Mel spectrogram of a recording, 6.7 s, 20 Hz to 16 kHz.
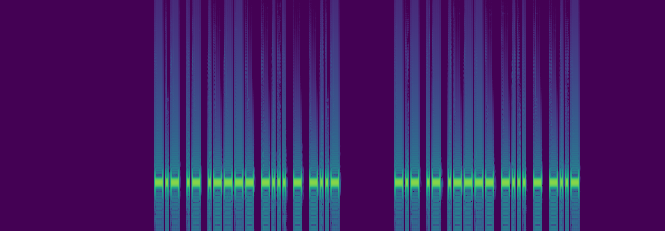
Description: Morse code, heard as a keyed tone, about 43 wpm, 700 Hz. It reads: KA1BTX KA1BTX
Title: USA Call Signs - 6 Characters - Repeated 2x - 45wpm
